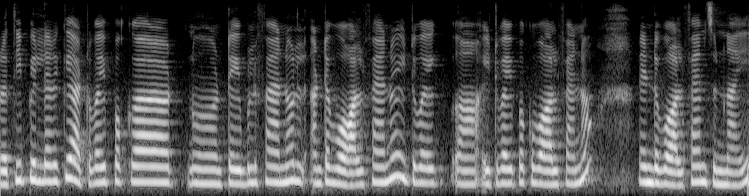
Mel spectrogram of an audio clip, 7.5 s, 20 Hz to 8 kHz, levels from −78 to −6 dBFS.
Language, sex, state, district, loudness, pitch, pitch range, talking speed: Telugu, female, Andhra Pradesh, Srikakulam, -18 LUFS, 230 Hz, 210-240 Hz, 135 wpm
